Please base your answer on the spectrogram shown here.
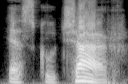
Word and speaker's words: escuchar: ski are to ski notice that I stressed that last syllable on these verbs bailar escuchar música practicar des portes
